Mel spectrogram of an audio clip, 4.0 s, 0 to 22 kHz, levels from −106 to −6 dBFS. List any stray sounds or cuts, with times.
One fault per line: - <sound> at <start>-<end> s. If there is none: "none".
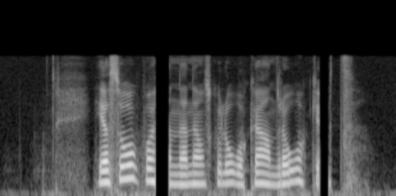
- dropout at 1.6-1.7 s
- dropout at 3.2-3.3 s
